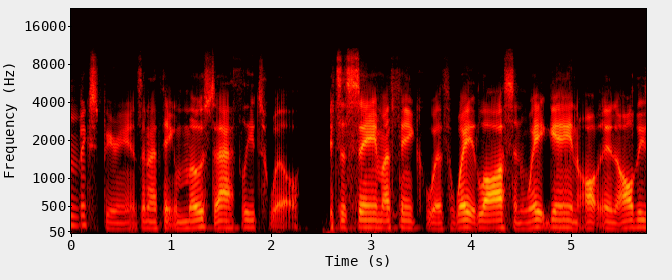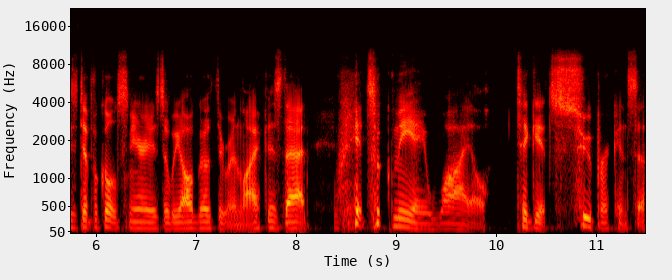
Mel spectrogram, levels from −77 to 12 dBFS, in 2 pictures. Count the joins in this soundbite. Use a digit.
3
